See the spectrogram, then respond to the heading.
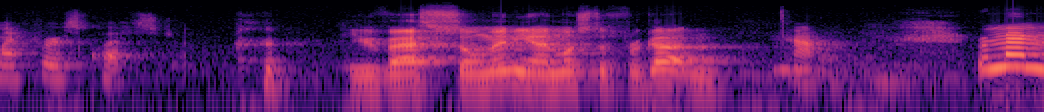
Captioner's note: chuckles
